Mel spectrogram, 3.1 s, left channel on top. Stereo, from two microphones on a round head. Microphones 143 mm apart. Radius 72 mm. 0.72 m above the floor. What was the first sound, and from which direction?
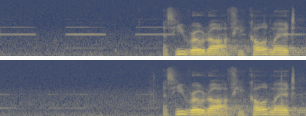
A man speaking, centre (ahead or behind).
